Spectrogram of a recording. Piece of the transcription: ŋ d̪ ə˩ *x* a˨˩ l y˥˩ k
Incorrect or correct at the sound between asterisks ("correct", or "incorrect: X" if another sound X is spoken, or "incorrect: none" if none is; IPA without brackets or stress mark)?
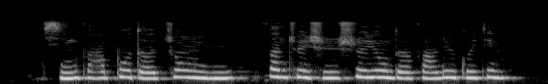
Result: incorrect: f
